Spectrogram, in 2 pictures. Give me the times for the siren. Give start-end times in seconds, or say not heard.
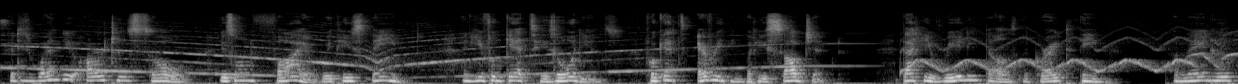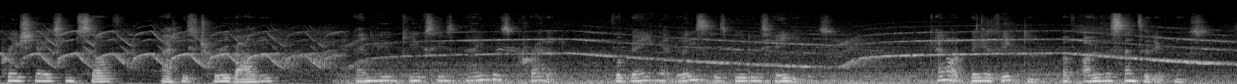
0.0-24.7.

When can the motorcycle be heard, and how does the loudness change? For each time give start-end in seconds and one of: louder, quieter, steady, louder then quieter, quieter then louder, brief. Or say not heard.
not heard.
